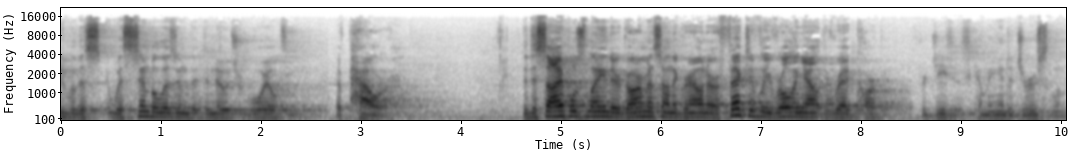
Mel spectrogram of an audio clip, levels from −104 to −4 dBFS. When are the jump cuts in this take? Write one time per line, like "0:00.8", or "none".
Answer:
0:02.6
0:08.5

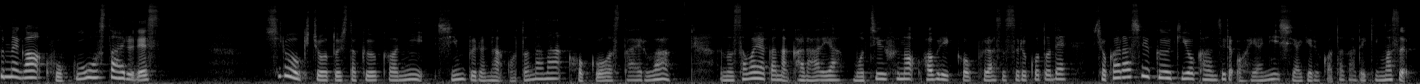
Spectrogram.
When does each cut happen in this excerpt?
none

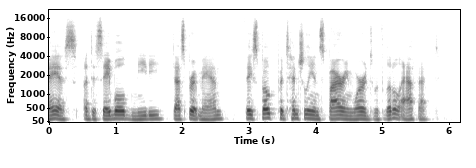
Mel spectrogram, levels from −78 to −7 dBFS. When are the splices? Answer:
none

